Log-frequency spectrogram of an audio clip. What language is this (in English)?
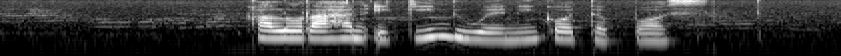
Javanese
